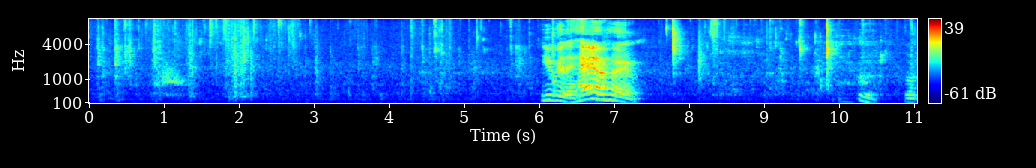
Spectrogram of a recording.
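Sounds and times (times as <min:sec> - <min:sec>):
chewing food: 0:07.7 - 0:11.0.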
